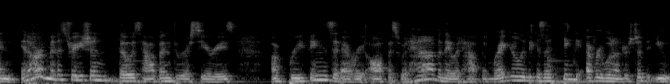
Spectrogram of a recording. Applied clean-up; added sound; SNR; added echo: neural separator model SepFormer DNS4.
